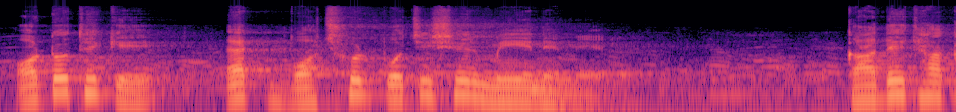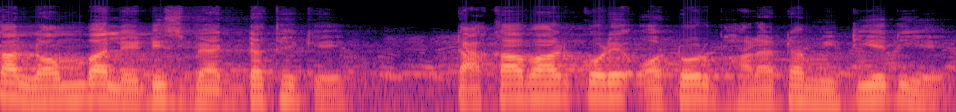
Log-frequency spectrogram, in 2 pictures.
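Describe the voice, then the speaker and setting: A man narrating a crime audio story in a measured, descriptive storytelling style. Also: medium pitch. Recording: reverberant room with background music. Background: soft background music.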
